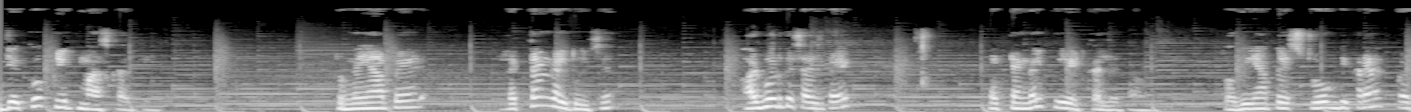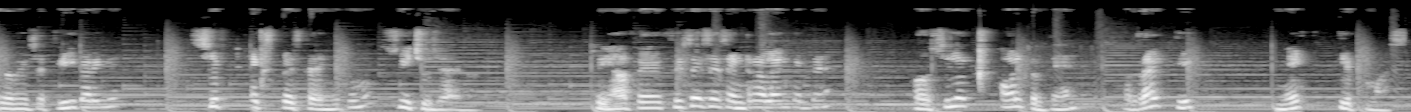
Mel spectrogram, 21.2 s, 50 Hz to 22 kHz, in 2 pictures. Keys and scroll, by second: 4.0 m, 7.0 Return, 12.5 x, 17.9 ctrl+x.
